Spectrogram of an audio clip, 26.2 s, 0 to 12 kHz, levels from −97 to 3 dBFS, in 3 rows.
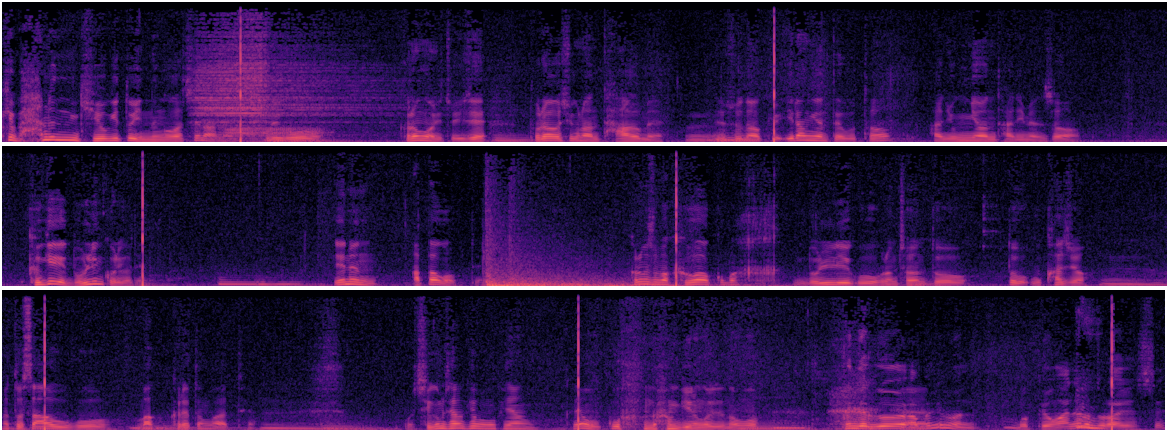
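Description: Sharp snaps at 1.79, 5.79, 9.79, 13.79, 17.79, 21.79 and 25.80 s, every 4 seconds, are a file header played as audio: each joined piece's header bytes play as samples. The waveform shows thin tall spikes; the spectrogram shows matching broadband vertical lines.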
